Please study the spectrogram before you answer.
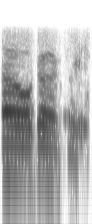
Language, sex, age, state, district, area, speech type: Malayalam, male, 30-45, Kerala, Alappuzha, rural, conversation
